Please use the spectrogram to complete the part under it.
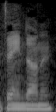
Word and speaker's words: Dane Dunning: Dan Dunning, however you pronounce that. – Mm-hmm. Dane Dunning.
